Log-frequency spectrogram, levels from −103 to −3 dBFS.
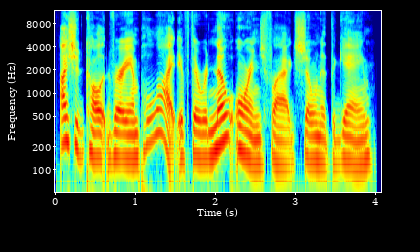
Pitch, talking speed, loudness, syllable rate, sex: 160 Hz, 235 wpm, -21 LUFS, 6.2 syllables/s, female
